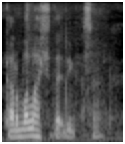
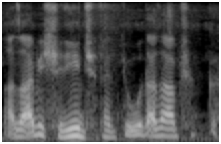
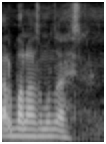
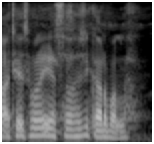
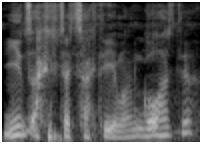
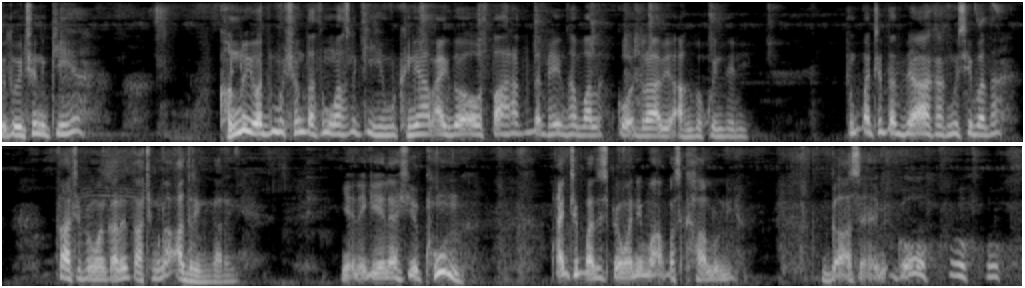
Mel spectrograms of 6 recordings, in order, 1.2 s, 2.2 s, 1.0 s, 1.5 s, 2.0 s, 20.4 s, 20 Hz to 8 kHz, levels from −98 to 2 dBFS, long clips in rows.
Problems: constant background noise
